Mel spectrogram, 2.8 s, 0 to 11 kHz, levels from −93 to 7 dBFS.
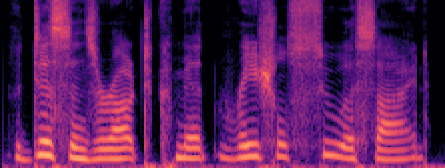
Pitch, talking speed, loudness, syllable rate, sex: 205 Hz, 170 wpm, -19 LUFS, 5.5 syllables/s, female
